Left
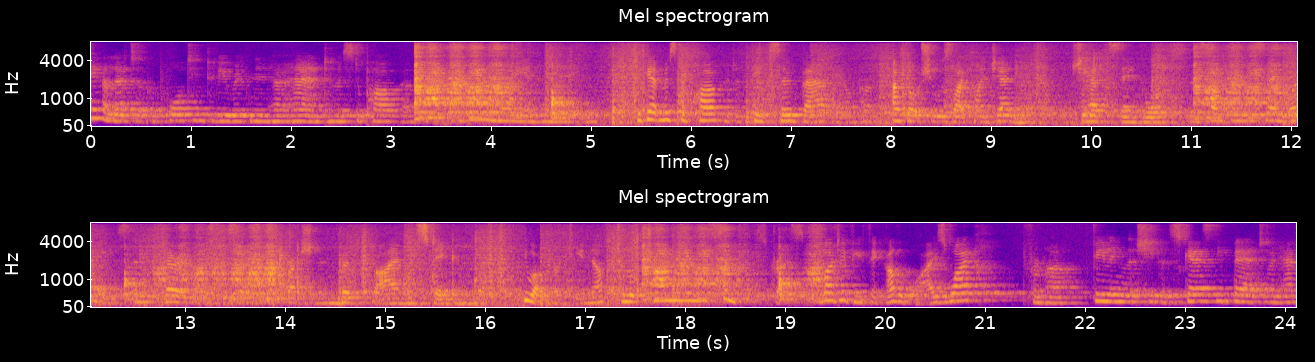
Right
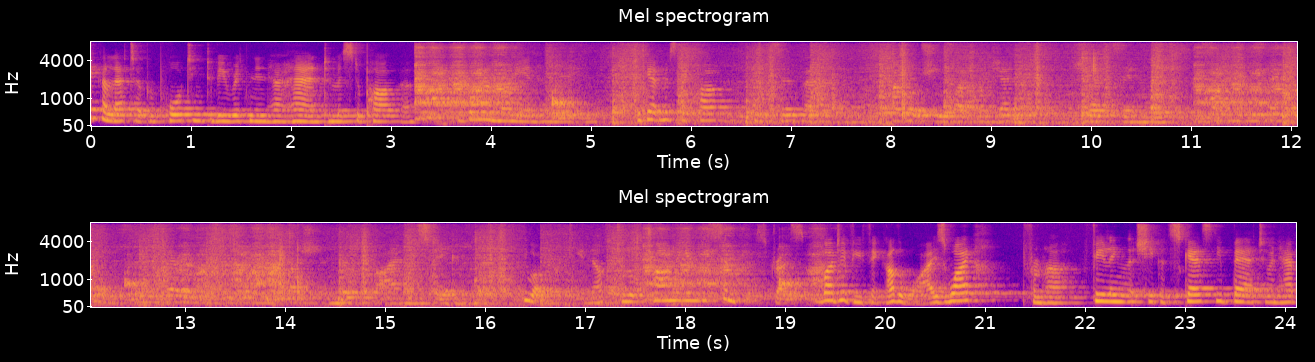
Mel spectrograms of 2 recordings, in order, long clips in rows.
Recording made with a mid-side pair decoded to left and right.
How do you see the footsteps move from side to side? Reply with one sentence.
You can hear the footsteps move from left to right and back again.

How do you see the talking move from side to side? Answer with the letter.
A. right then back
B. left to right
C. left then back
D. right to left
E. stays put
C.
